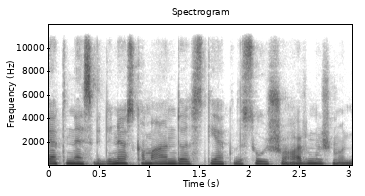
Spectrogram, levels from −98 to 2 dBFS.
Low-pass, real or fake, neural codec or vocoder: 10.8 kHz; fake; codec, 24 kHz, 1 kbps, SNAC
